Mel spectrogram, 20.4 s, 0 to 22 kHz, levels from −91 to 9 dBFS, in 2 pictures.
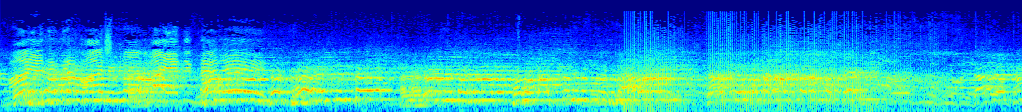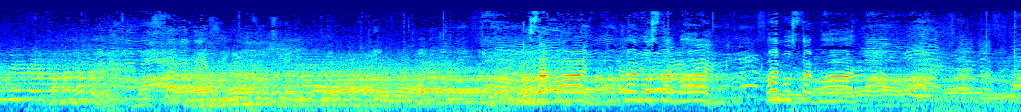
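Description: From 6.22 to 9.47 s there is buffer tearing. The writing program and the playback hardware have slipped out of step. A small slice of each period replays audio from about 40 ms earlier. This produces a rattling buzz near 50 Hz, present only under sound.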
